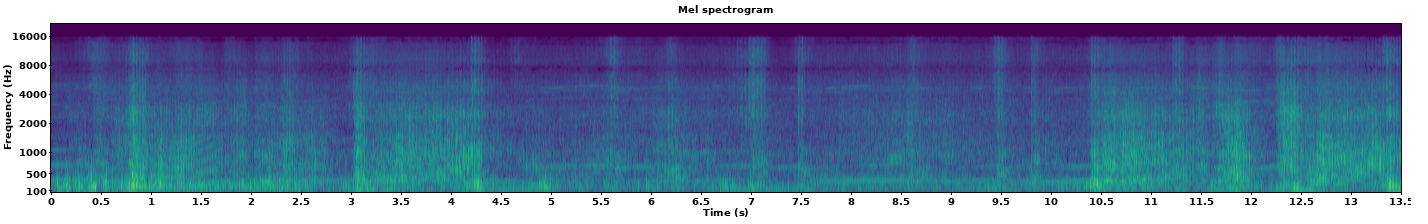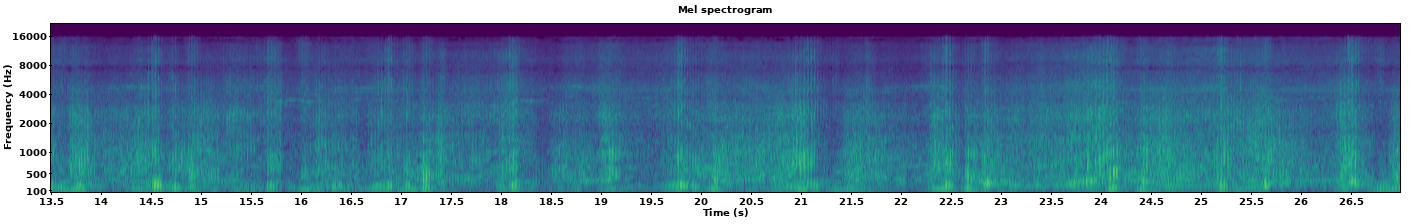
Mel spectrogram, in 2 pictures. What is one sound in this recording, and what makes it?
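A model helicopter's engine whines and its rotor buzzes as it flies overhead.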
